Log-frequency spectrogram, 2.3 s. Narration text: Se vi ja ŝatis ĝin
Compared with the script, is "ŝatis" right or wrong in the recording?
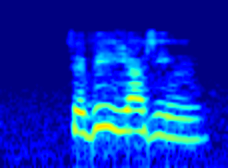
wrong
